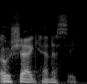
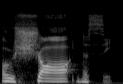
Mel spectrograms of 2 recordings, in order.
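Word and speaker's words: O'Shaughnessy: get on youtube chat it's not pronounced oh shag hennessy it's it's pronounced oh shawn missy how many of those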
